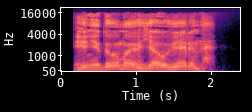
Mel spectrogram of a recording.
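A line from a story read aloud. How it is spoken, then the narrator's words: Wry snort. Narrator (Russian): хмыкнул Высокий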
